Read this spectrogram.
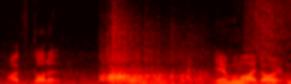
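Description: Bowling pins crash loudly.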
